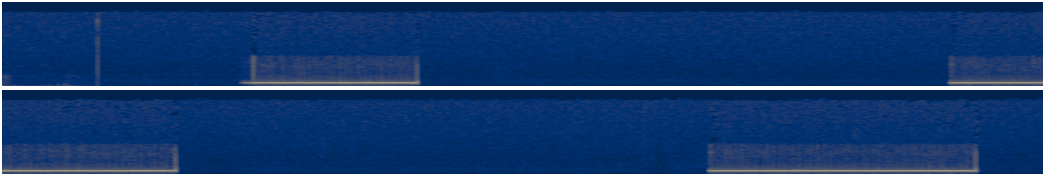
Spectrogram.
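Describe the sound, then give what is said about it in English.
Three evenly spaced telephone ring tones sound on a line after a number is dialed. Each is a steady mid-pitched hum about two seconds long, separated by roughly four seconds of near-silence, after a brief rustle at the start. “Okay. All right. Dialing. All right.”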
